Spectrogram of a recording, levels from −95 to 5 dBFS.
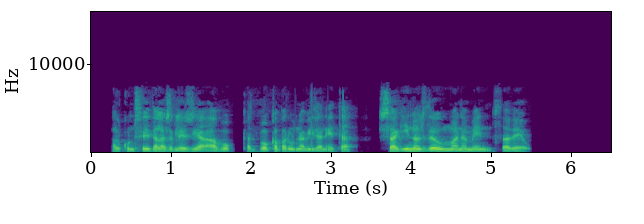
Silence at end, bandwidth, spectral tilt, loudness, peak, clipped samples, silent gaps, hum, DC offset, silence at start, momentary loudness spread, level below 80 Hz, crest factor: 1 s; 7.6 kHz; -5.5 dB/octave; -20 LUFS; -2 dBFS; under 0.1%; 1.81-1.89 s, 3.50-3.60 s; none; under 0.1%; 0.25 s; 10 LU; -60 dBFS; 18 dB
